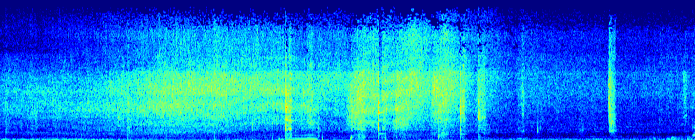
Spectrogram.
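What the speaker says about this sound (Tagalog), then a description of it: "Igisa na." Food sizzling and frying in a pan while being stirred, with a steady broad hiss throughout and scattered clinks and scrapes of a utensil against the pan, over a faint engine-like hum in the background.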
